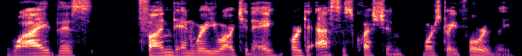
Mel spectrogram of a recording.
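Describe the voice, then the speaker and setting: A man's voice: medium pitch, fairly even intonation, normal speed, vocal fry, fairly bright tone, breathy edge, dry recording, rough recording. A man hosts a conversational podcast in a mid-range voice. He asks wandering, joking questions and restarts his phrasing often. The recording is dry and close. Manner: rambling, playful questions with restarts. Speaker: podcast host. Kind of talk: casual interview questions.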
